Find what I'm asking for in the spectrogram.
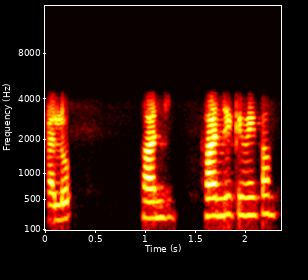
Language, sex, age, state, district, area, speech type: Punjabi, female, 30-45, Punjab, Muktsar, urban, conversation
